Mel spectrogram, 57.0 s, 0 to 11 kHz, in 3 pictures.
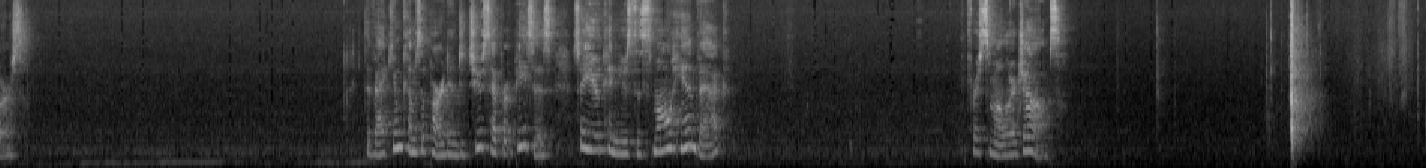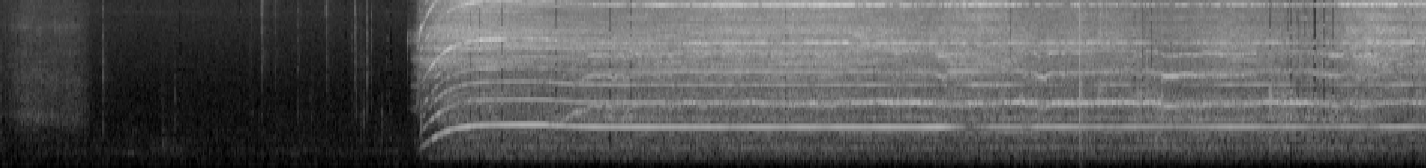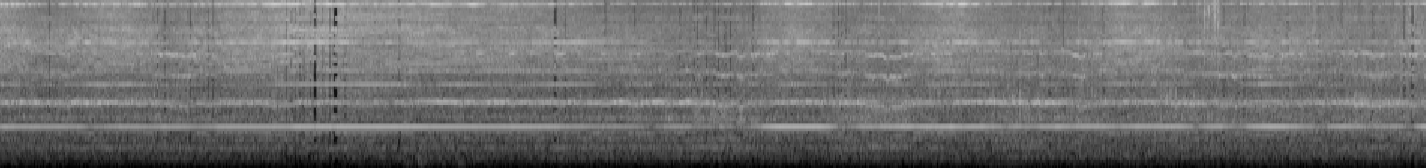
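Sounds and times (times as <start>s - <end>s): cordless vacuum motor whine: 24.4s - 57.0s.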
